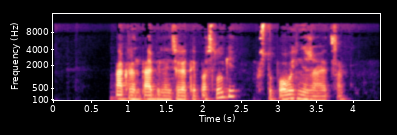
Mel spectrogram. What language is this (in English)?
Belarusian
